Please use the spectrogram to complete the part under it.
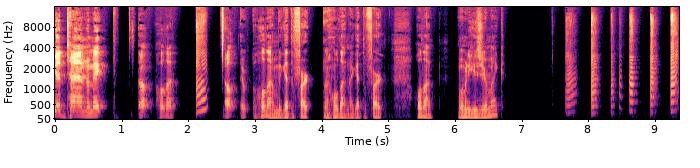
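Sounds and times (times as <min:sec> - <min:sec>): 
speech: 0:00.0 - 0:01.9, 0:02.5 - 0:06.8
mouth-made fart sounds: 0:02.1 - 0:02.6, 0:07.6 - 0:09.3.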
